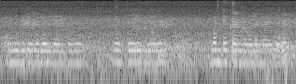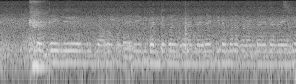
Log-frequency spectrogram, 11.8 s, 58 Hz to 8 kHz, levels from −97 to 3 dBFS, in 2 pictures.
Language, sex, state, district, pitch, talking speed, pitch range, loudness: Kannada, female, Karnataka, Dakshina Kannada, 205 Hz, 65 wpm, 195-205 Hz, -17 LUFS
